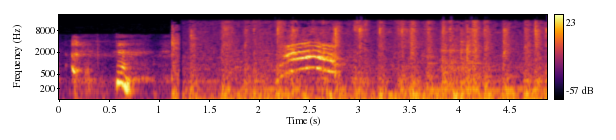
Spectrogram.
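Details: Domestic cat from a funny cat compilation letting out one clear arched meow, rising then falling, over steady background noise, with a few brief squeaky sounds just before.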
